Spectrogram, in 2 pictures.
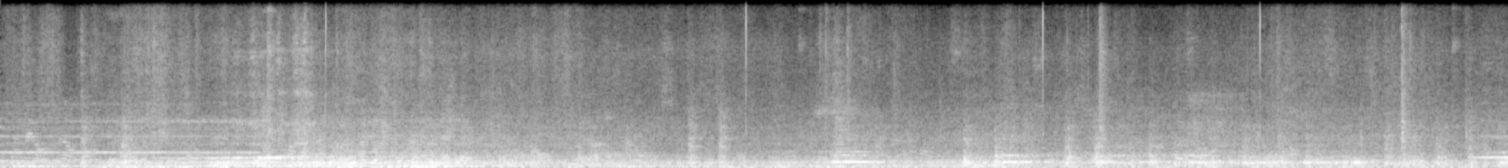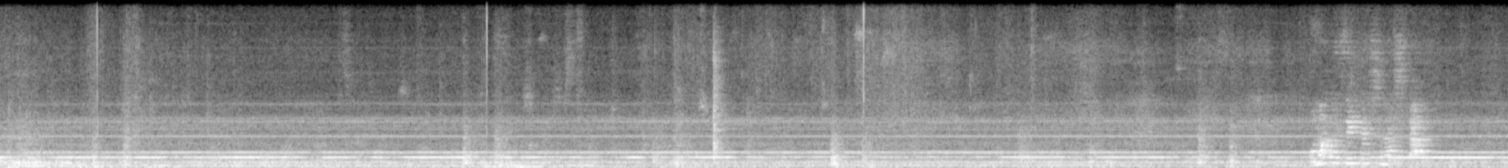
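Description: Keihan electric train running, heard from the cab end. Its motor whine rises in pitch over the first few seconds as it pulls away, then holds steady tones, with rail clicks throughout.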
